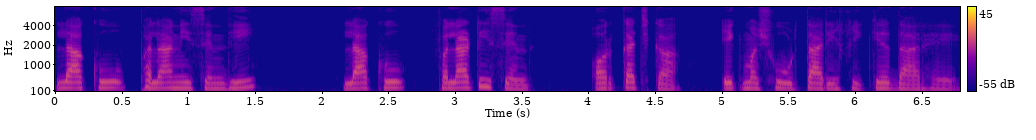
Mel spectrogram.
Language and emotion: Urdu, neutral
